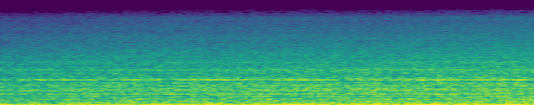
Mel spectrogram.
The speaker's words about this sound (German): Ja, das ist also ein Dauerton, also es ist der Dampf, der auf die Fackel draufgefahren wird, damit man eine relativ hundertprozentige Verbrennung erzielt, und das ist ein Rauschen.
